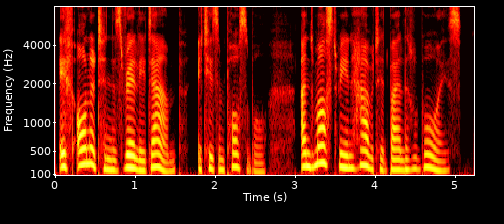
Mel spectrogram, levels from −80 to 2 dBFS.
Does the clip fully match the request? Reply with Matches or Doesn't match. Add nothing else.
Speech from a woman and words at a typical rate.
Matches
